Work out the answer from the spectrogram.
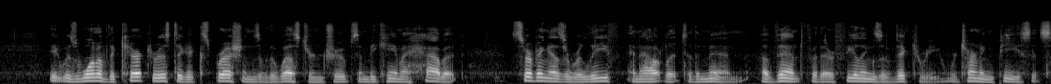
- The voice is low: Yes, low, 130 Hz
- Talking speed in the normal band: Yes, average, 195 wpm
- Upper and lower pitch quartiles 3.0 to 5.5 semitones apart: Yes, average, 4.1 semitones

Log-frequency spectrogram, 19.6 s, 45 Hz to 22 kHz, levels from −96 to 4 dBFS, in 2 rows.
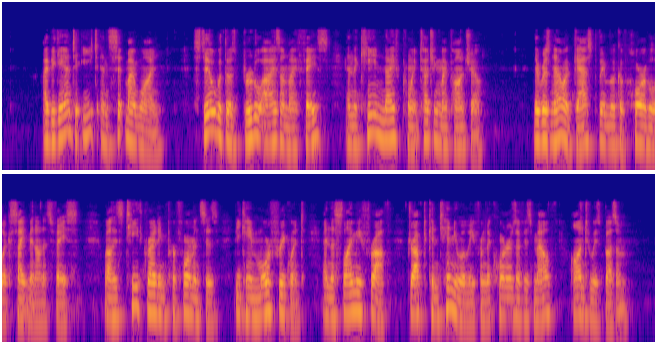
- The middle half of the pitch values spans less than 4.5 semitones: Yes, average, 3.2 semitones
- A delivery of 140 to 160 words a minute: No, average, 185 wpm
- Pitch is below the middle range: Yes, low, 125 Hz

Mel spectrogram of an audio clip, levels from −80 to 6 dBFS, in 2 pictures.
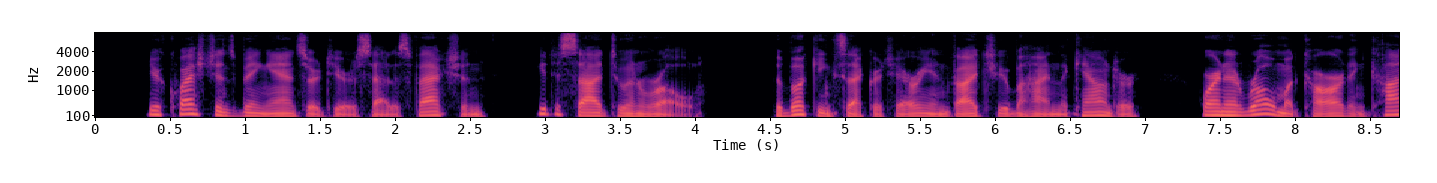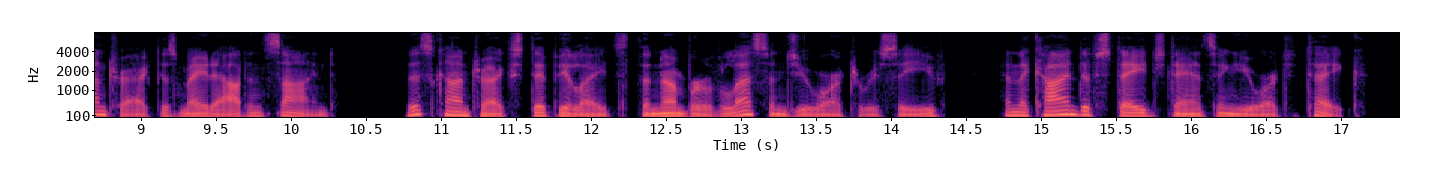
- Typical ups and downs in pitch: No, wide, 6.3 semitones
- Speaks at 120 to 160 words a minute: No, average, 175 wpm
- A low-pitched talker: Yes, very low, 90 Hz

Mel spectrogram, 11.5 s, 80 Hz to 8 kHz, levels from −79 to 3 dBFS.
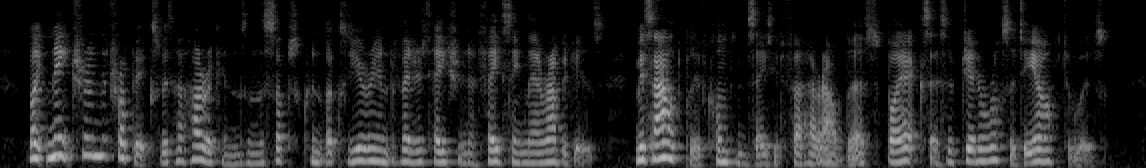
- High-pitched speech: Yes, high, 200 Hz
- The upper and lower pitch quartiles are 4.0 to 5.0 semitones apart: No, average, 3.4 semitones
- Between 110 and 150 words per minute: Yes, average, 140 wpm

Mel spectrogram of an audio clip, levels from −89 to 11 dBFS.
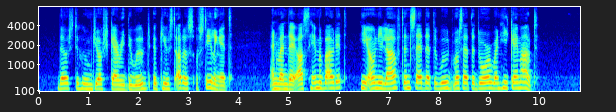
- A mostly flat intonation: Yes, narrow, 2.2 semitones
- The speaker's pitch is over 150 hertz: Yes, medium, 185 Hz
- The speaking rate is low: No, average, 195 wpm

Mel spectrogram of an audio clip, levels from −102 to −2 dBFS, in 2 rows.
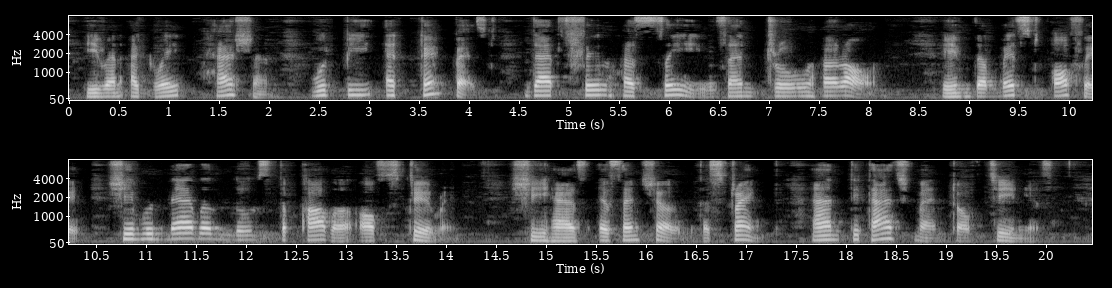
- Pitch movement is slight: No, average, 5.1 semitones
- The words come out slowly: Yes, slow, 110 wpm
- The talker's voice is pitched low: No, medium, 155 Hz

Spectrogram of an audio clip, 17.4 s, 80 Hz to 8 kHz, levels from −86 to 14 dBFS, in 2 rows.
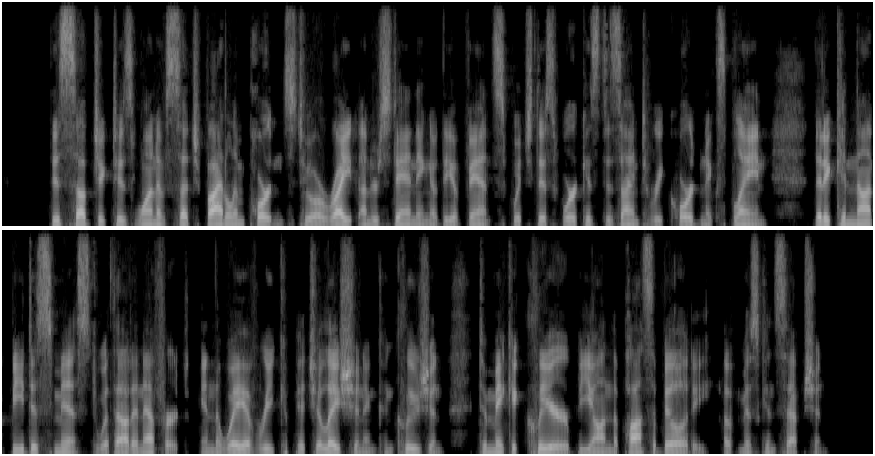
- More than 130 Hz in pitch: No, very low, 85 Hz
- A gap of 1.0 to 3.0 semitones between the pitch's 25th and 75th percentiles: No, average, 3.6 semitones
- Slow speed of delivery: No, average, 170 wpm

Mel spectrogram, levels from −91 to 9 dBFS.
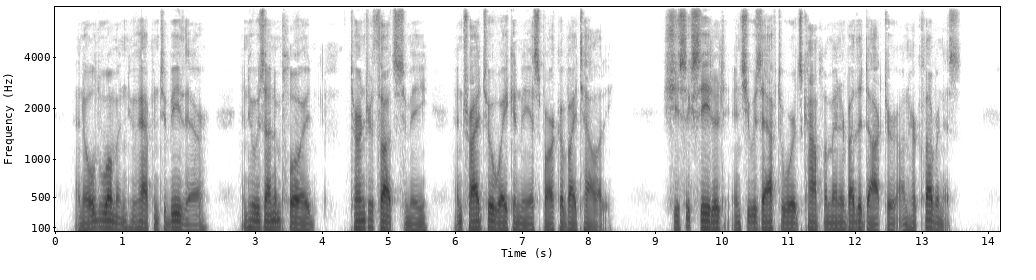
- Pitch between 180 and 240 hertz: No, very low, 85 Hz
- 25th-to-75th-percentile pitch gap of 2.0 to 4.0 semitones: Yes, average, 3.1 semitones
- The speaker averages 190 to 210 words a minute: No, average, 170 wpm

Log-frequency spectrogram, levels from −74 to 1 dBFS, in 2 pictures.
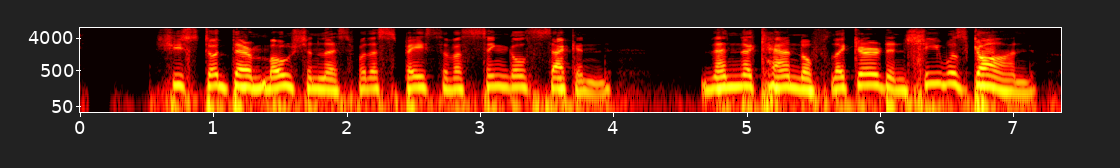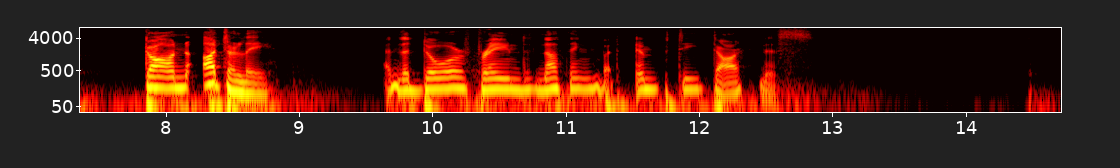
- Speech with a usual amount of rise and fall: Yes, average, 3.0 semitones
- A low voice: No, medium, 160 Hz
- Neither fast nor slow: No, slow, 120 wpm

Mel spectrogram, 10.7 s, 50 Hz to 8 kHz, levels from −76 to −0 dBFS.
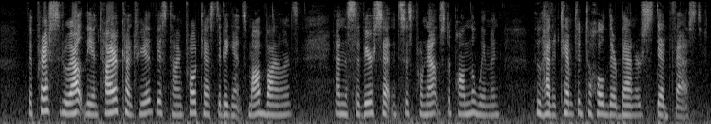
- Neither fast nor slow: Yes, average, 165 wpm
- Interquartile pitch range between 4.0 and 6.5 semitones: No, narrow, 2.5 semitones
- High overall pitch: Yes, high, 215 Hz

